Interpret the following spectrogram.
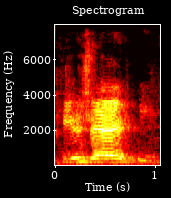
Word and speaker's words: Piaget: talk about piaget um that is how you say his name piaget um he's cool if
